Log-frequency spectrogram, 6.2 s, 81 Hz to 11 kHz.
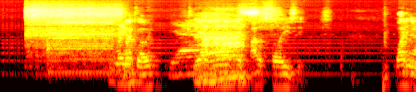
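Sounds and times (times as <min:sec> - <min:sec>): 
loud harsh electronic quiz buzzer: 0:00.4 - 0:02.3, 0:02.9 - 0:04.3
speech: 0:01.8 - 0:04.6, 0:06.0 - 0:06.2.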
